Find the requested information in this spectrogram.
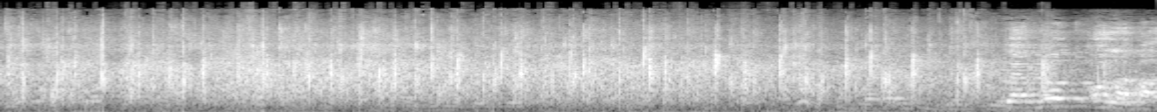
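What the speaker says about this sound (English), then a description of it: "Can we clap for these ones?" A summit audience claps steadily for several seconds, a dense, even patter of many hands filling the room with no clear break until near the end.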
